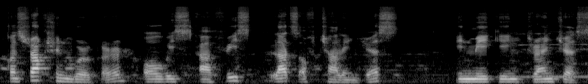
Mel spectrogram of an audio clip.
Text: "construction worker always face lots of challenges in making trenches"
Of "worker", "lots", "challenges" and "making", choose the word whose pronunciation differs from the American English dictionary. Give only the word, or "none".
challenges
